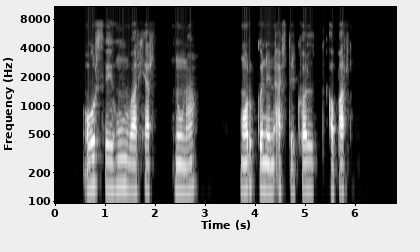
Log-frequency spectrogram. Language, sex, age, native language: Icelandic, male, 20-29, Icelandic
